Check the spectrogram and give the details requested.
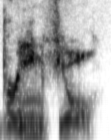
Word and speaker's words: Brein: sounds like it'd be pronounced breen fuel.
